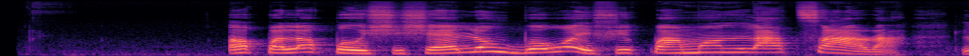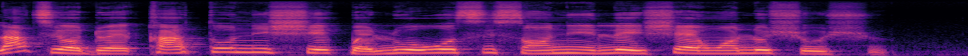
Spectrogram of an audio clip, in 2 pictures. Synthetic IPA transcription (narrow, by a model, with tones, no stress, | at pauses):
ɔ˧k͡pɔ˨lɔ˦k͡pɔ˨i˨ʃi˨ʃɛ˨˦lo˦ŋ̩˦ɡ͡bo˦wo˦i˦˨fi˨˦k͡pa˧mɔ̃˦n̩˦la˦ta˦˨ɾa̰˨ | la˨˦ti˧˦ɔ˨dɔ˨ɛ˨ka˧to˦nĩ˦ʃe˧k͡pɛ˨lu˨˦o˧wo˦si˦sã˧nĩ˦i˧le˦i˧ʃɛ˦˨w̃ɔ̃˧lo˦ʃo˨ʃu˨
